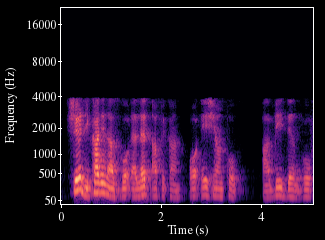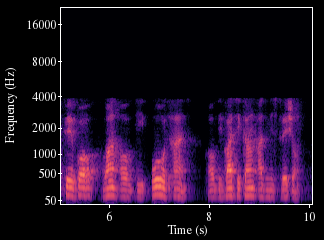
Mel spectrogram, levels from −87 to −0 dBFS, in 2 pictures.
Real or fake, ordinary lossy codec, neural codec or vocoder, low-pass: fake; AAC, 16 kbps; codec, 16 kHz, about 1 kbps, DyCAST, with the encoder's durations; 7.2 kHz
